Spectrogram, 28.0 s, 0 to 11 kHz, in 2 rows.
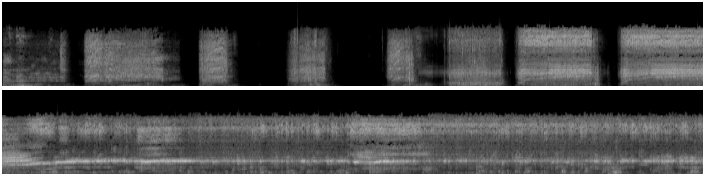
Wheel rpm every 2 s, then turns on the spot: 0, 0, 0, 0, 10, 80, 100, 190, 230, 230, 230, 230, 230, 230.
8-10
